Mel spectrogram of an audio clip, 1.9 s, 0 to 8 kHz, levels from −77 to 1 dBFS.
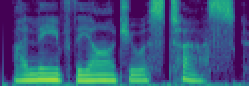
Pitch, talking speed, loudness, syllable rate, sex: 150 Hz, 160 wpm, -21 LUFS, 4.3 syllables/s, male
